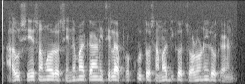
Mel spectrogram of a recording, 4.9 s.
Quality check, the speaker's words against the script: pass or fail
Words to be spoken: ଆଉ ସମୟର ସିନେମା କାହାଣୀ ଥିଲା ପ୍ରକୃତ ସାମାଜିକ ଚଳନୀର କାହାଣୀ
fail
